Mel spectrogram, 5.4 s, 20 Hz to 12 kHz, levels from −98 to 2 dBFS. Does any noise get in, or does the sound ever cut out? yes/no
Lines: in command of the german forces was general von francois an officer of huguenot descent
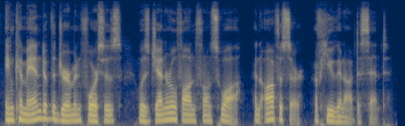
no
